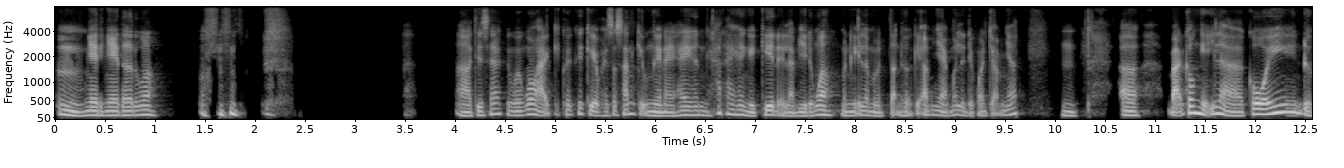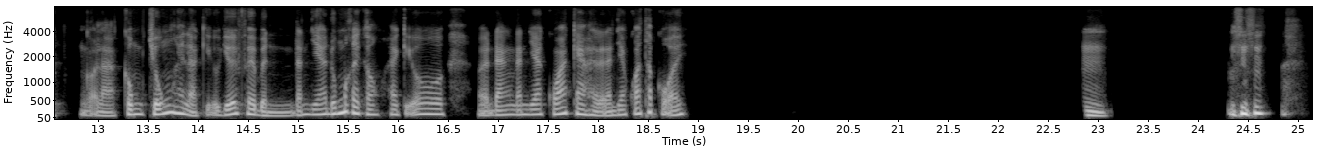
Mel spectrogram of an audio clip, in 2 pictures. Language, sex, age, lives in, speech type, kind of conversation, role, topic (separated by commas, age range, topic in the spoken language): Vietnamese, male, 25-29, Vietnam, conversation, podcast, host, Nghệ sĩ nào có ảnh hưởng lớn nhất đến bạn?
